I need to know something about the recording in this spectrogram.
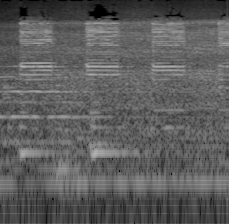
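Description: Ambulance reversing, its back-up alarm beeping evenly about twice a second over a low, steady engine hum.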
